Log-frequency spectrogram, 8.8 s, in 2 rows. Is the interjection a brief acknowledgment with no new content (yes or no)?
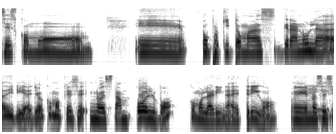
yes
